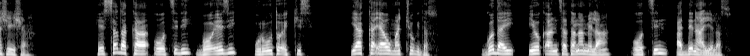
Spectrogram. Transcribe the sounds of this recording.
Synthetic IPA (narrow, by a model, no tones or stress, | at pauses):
ʃeːʃa̰ː | hɛsːɐd̪ɐkːɐʔo̞ːt͡sːɪd̪ɪbo̞ːʔeːzɪ | ʊɾuːt̪ɔɛkːɪs | ʔɪjaːkːɐɪjɐwmɐt͡ʃːɔɡɪd̪ɐ̰s | ɡɔd̪ɐj | ɪjɔkʼɐnt͡sːɐt̪ɐnɐmɛla | ʔo̞ːt͡sːɪnɐd̪ːɛnaːjɛlɐ̰s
